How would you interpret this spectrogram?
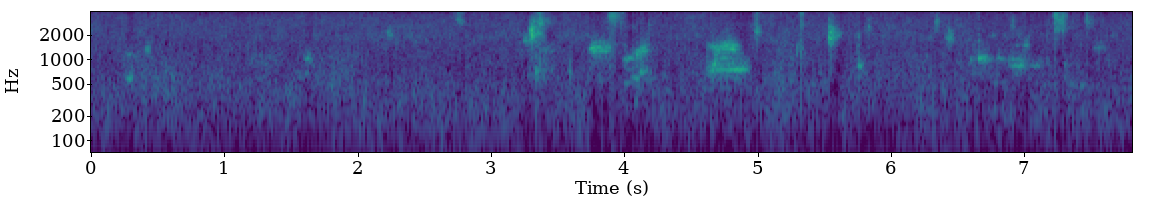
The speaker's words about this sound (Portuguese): Tá pingando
